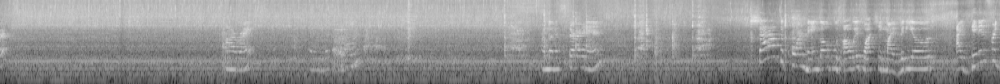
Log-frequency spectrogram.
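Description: Food sizzles steadily in a pot.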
